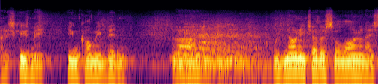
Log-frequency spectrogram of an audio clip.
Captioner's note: laughter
